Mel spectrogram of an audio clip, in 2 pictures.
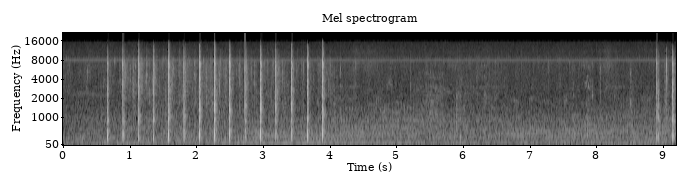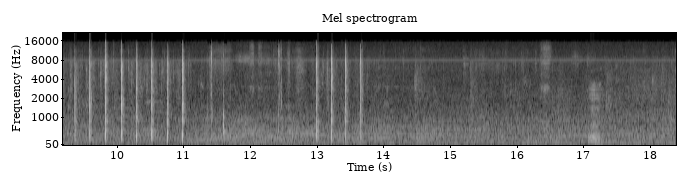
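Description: Rapid sharp taps on a plastic gold pan, about five a second, in three runs: a long run near the start, another about halfway through and a short one near the end.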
